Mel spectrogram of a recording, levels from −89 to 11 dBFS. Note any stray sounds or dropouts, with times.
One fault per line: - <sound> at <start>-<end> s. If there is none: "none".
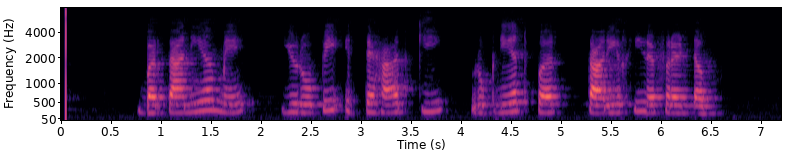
none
